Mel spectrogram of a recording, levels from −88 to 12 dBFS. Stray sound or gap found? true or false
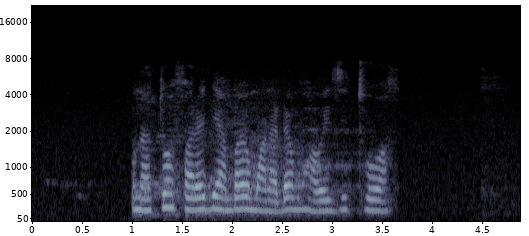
false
